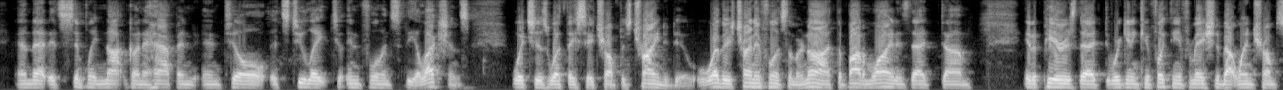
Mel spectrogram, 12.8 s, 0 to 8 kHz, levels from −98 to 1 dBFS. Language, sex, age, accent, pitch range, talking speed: English, male, 30-49, American, 105-120 Hz, 235 wpm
